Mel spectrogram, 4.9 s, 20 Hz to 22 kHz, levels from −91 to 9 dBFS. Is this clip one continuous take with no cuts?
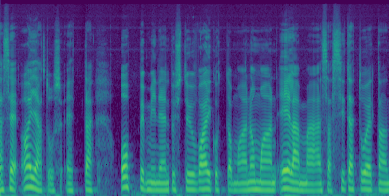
no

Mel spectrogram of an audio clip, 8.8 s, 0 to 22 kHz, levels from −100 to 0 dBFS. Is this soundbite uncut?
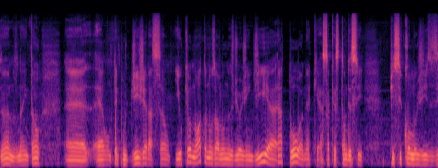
no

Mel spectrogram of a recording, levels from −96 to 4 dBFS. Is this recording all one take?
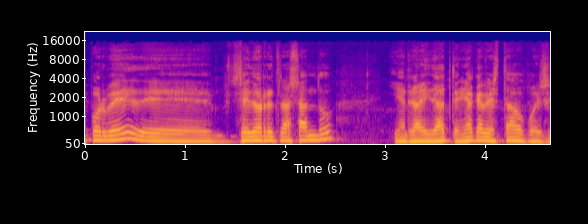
no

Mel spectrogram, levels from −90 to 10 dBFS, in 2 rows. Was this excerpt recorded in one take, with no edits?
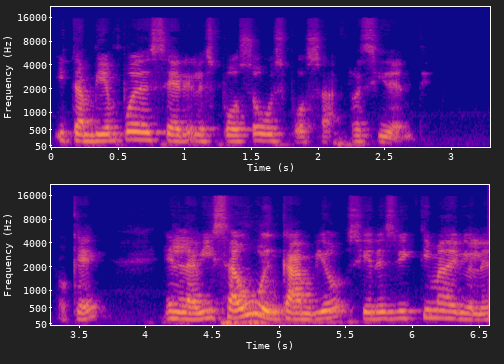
yes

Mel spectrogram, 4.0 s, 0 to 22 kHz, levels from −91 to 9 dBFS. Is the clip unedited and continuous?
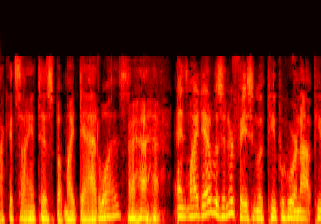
no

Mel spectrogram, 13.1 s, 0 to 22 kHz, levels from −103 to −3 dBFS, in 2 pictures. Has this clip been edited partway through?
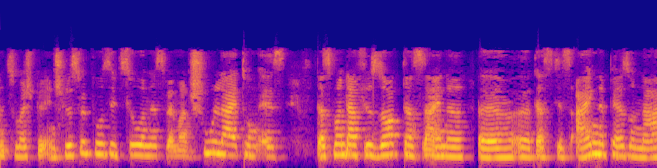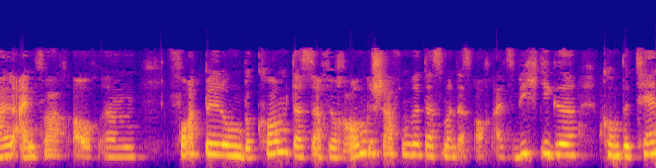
yes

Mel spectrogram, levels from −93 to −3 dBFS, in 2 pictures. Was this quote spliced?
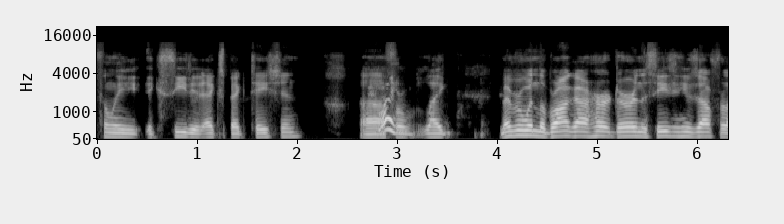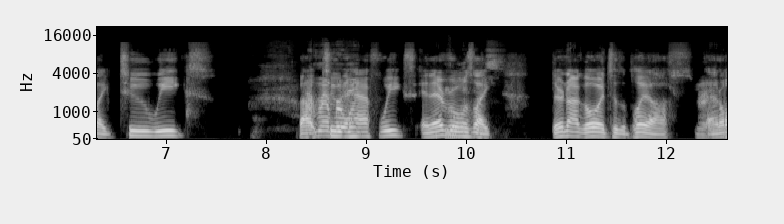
no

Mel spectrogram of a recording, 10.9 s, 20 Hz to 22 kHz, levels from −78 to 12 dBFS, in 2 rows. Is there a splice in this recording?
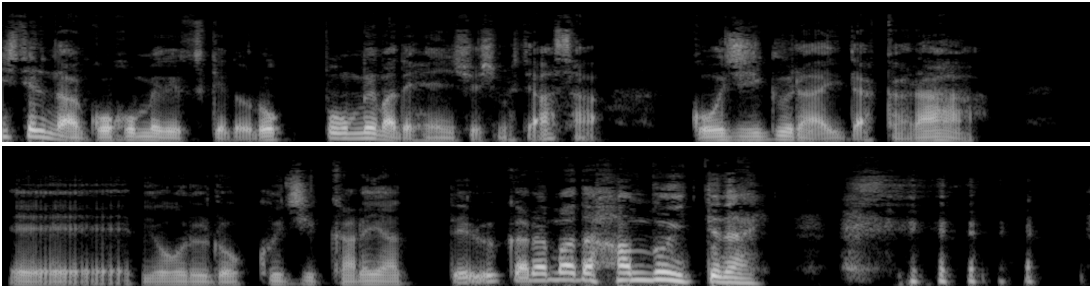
yes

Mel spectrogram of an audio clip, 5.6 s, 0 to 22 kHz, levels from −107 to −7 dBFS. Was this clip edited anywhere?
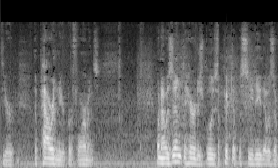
yes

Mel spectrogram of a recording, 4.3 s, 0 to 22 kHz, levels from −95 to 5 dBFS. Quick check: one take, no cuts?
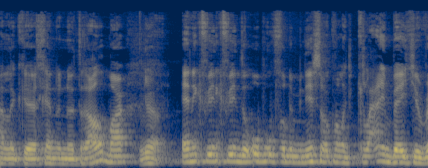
no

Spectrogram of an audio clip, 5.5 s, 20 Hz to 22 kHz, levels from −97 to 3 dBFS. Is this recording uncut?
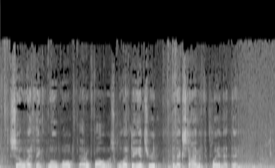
no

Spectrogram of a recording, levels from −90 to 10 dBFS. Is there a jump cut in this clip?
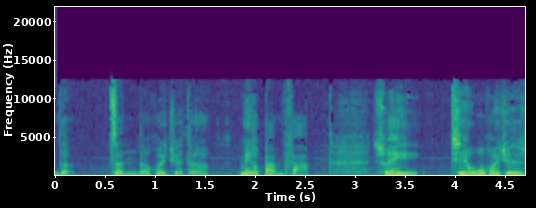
no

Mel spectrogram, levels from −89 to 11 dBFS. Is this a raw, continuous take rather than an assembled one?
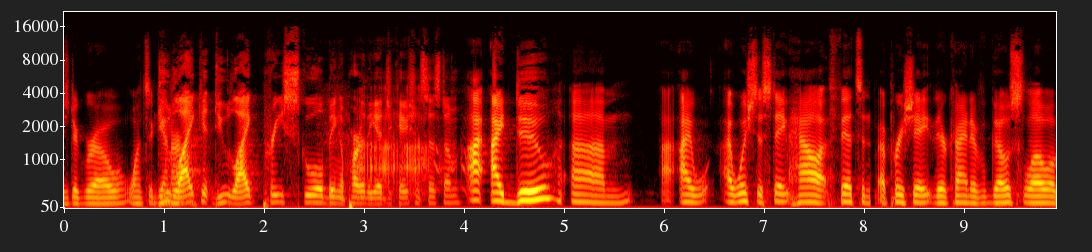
no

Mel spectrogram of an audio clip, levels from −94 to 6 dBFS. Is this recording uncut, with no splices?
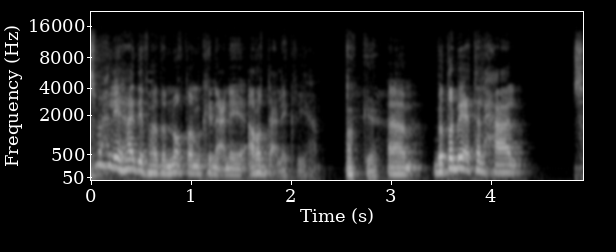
yes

